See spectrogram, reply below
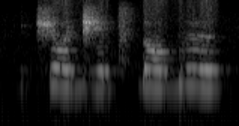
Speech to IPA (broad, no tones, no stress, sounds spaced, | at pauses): t͡ʃ ɔ d͡ʒ ɘ t͡s ɗ ɔ b ɘ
